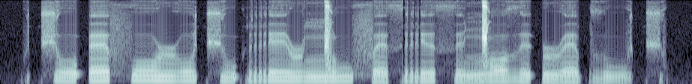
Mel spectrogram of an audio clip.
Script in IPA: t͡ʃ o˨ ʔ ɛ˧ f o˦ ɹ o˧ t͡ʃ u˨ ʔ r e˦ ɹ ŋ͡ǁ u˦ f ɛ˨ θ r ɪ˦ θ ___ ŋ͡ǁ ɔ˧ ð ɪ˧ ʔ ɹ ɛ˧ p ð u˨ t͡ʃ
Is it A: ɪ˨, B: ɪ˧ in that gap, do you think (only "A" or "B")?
A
